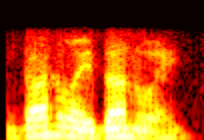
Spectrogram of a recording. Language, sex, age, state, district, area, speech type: Kashmiri, male, 30-45, Jammu and Kashmir, Ganderbal, rural, conversation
